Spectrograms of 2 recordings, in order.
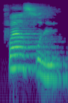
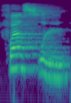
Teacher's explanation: Fasl, sodnya tebal, lamnya tipis.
